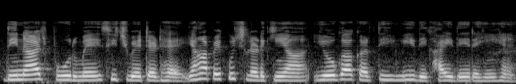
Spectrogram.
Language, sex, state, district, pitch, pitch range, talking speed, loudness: Hindi, female, Chhattisgarh, Kabirdham, 195 Hz, 180-215 Hz, 160 wpm, -15 LUFS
